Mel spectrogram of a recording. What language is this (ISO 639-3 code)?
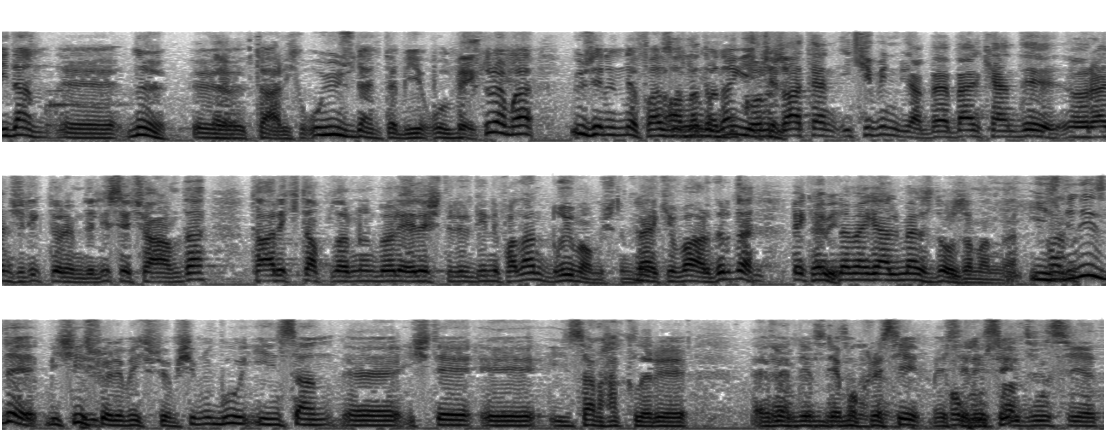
tur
